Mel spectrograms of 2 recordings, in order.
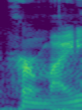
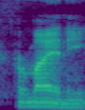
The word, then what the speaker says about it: Hermione: But for one, if you asked me how Hermione was pronounced, the first time I read this book, this will be fun.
